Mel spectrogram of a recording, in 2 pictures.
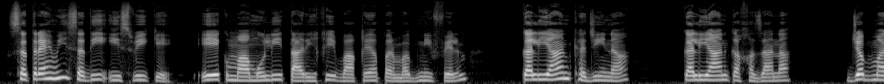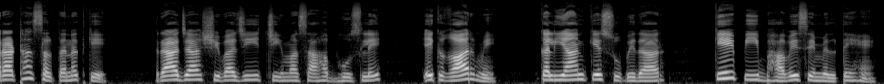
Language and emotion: Urdu, neutral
